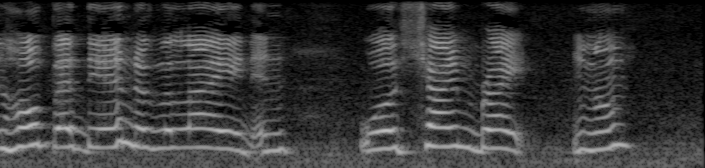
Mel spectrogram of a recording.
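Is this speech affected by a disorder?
Yes: cerebral palsy; speech therapy.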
